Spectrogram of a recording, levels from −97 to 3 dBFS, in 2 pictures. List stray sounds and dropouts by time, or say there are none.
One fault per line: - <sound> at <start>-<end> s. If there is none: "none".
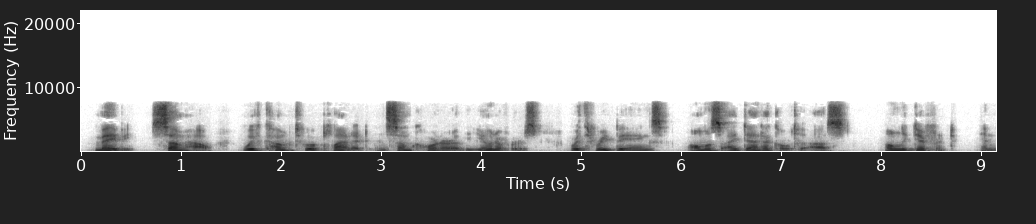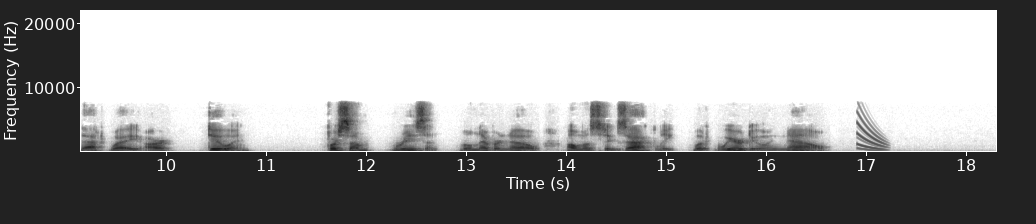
- chirp at 16.9-17.3 s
